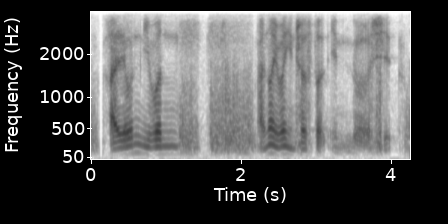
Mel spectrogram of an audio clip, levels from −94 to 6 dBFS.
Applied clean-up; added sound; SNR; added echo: none; none; none; none.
